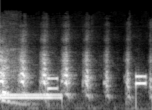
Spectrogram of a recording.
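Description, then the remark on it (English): A steady phone dial tone gives way to a quick, even run of keypad presses, about eight in under two seconds, ending on a clear two-tone beep. No one speaks. “Okay, well, let's pick up the tempo and just dial the phone number right now.”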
